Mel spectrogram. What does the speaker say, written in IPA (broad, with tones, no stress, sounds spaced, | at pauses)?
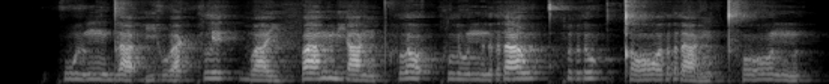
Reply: k w ɯ˧ ŋ d a˨˩ ʔ j u˩˦ a̯ k l i˥˩ t̚ b a˨˩ j f a˥˩ m j a˨˩ ŋ pʰ l ɔ˥˩ ʔ k l u˧ n r a˥˩ w kʰ r u˥˩ k̚ t ɔː˦˥ r a˩˦ ŋ tʰ o˥˩ n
